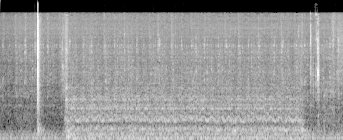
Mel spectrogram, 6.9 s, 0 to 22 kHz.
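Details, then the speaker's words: 1968 Chevy pickup with 283 V8, cold start after sitting months in snowy weather: starter turns over steadily about five seconds without firing; no start, fuel starvation, later started with prime down the carb. "kind of sounds like it wants to start hit her again but not getting nothing so far"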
